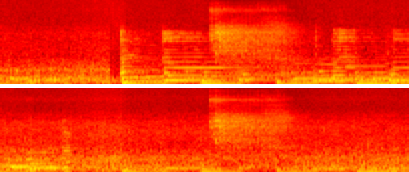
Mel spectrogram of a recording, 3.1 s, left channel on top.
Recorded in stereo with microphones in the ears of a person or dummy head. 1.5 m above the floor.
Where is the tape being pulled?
10° right (ahead or behind), 8 m.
